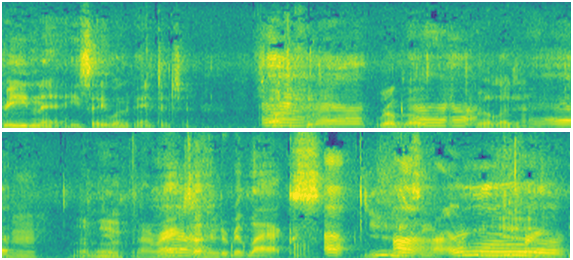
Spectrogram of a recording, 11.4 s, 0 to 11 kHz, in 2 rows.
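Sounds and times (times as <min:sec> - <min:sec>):
speech: 0:00.0 - 0:02.0, 0:02.6 - 0:11.3
toddler girl babbling in a sing-song voice: 0:02.6 - 0:05.8, 0:07.2 - 0:11.3.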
